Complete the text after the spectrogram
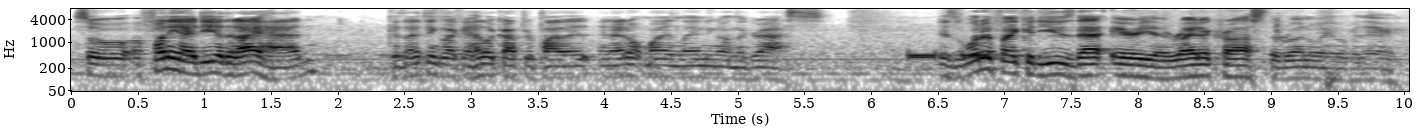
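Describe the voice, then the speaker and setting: A man with a mid-pitched voice talks casually, like a pilot laying out an idea to colleagues. Clear noise runs behind him in the location recording. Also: brisk. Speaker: helicopter pilot and instructor. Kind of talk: casual discussion. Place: airport control tower. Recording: loud background noise on location.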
